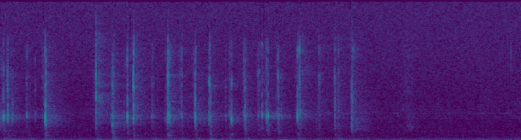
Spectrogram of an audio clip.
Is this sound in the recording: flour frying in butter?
no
